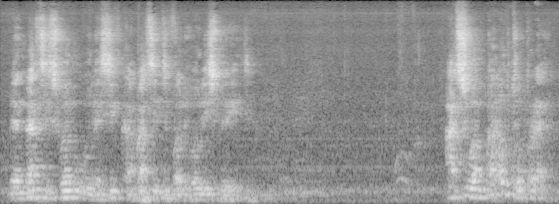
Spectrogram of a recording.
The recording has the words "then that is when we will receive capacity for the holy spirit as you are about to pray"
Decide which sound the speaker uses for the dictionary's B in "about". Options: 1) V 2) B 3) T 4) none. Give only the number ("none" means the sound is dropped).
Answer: 4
